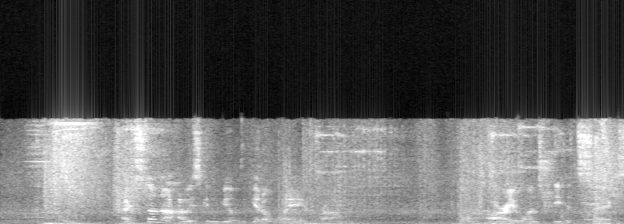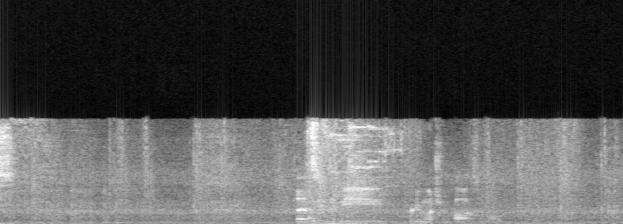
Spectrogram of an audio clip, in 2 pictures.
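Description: A young man talks excitedly close to a microphone.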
